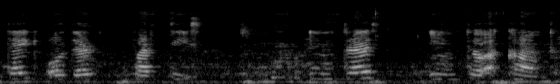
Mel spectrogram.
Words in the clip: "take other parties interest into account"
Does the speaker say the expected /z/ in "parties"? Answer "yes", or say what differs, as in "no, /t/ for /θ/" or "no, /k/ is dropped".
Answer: no, /s/ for /z/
